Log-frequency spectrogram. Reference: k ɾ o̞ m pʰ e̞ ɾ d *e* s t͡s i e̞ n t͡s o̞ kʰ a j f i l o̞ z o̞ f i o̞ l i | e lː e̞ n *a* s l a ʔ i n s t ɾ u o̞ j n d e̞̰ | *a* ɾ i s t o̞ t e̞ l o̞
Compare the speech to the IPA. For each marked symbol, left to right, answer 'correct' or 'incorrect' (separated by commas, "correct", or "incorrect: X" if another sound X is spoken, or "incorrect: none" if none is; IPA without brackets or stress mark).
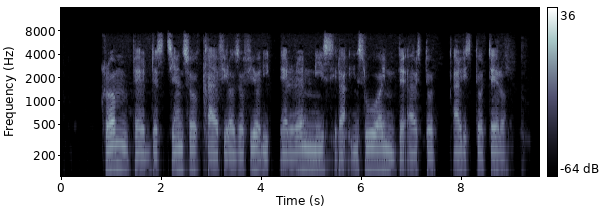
correct, incorrect: i, correct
